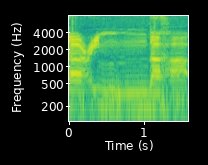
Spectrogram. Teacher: عین کو گلے کے درمیان سے ادا، عین اور ہا ان دونوں کو گلے کے درمیان سے ادا کرتے ہیں۔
